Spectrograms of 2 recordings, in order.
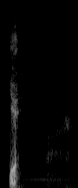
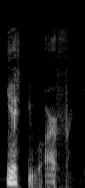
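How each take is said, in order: First: Soft whispered coo to the cat; tender whisper to a purring cat. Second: Said in the usual way. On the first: Real, not acted. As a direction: breathe it to him in a whisper. Cooing to the cat.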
